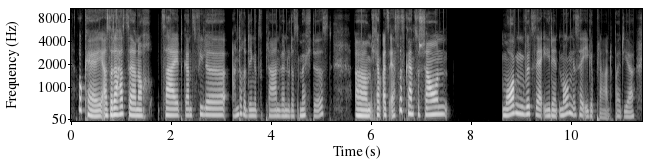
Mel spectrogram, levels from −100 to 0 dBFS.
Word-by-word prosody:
Okay, 170 - +3
also, 180 +2 +4
da 200 0 +7
hast 220 -1 +2
du - - +4
ja 180 - +5
noch 175 -1 0 0.2
Zeit, 185 -2 +2
ganz 185 0 -4
viele 190 -2 -1
andere 195 +4 -5
Dinge 170 -1 -5
zu 175 +1 -24
planen, 165 0 -6
wenn 165 0 -5
du 160 - -6
das 160 +1 -12
möchtest. 180 +4 -7 0.5
Ähm, 170 -2 +5
ich - - -12
glaube, 195 -1 -1
als 185 0 +1
1. 295 - -2
kannst 225 -1 +2
du - - -3
schauen 210 +2 +2 1.1
morgen 215 +4 +2
willst 220 +1 -2
du 195 - -3
ja 180 - 0
eh 170 +1 -4
den 170 -2 -4
morgen 215 +7 -2
ist 195 +1 -11
ja 190 - -5
eh 160 -3 -7
geplant 125 -8 -13
bei 155 -1 -13
dir 145 0 -9
185 Hz, 205 wpm, -22 LUFS, 165-205 Hz, 1.1 s, da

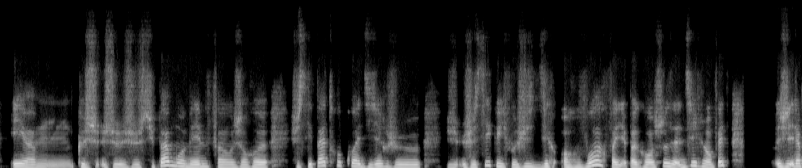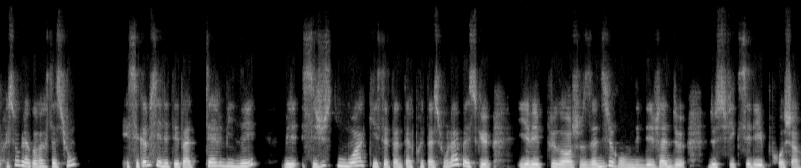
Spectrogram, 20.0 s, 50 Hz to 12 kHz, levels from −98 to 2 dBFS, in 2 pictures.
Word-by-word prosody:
et 205 +1 +5
hem, 110 - -3
que 190 - 0
je 165 - -6
je 170 +1 -2
je 170 +1 -5
suis 170 +1 -10
pas 260 +9 +4
moi-même. 185 -7 +2
Enfin, 170 -2 -2
genre, 170 +1 -4
heu, 170 -1 +4 0.3
je - - -12
sais 185 +1 -2
pas 245 +8 +1
trop 260 0 -7
quoi 210 -4 0
dire, 185 +2 -1
je 170 -1 -1 0.3
j 165 -1 -7
je 175 0 -1
sais 185 +11 -3
qu'il 210 -6 0
faut 165 - -3
juste 180 0 -2
dire: 185 +4 -1
«au 180 -1 +2
revoir», 205 - +2
enfin, 175 - 0
il 160 - 0
y - - -4
a - - 0
pas - - +3
grand 165 +1 +3
chose 205 +5 +1
à 160 - +5
dire 210 +9 -1
et - - -1
en 175 -1 +2
fait, 265 +7 +1 0.6
j'ai 190 -1 +3
l'impression 210 +7 -1
que - - +2
la 230 - +3
conversation, 205 - -1 0.6
c'est 210 0 -1
comme 260 +6 +3
si 300 -3 0
elle 230 - +4
était 200 -1 +3
pas 185 -1 +3 0.2
terminée. 230 - +2 0.3
Mais, 190 0 +3
c'est 205 -2 -4
juste 270 +4 -6
moi 245 +3 +3
qui 255 -5 -3
ai - - +4
cette 170 -3 -2
interprétation-là 185 - -1
parce 225 -4 +2
qu'il 180 -4 +1 0.3
y 180 - +1
avait 180 -1 +7
plus 185 +3 -1
grand 180 0 +6
chose 175 -1 -3
à 175 - +5
dire. 210 +6 +1
On 180 - -1
venait 170 -2 -3
déjà 160 +4 +2
de 165 -3 +1 0.3
de 175 - +2
se 175 +1 -9
fixer 175 +2 -3
les 160 -3 +3
prochains 170 0 -4
185 Hz, 235 wpm, -22 LUFS, 170-215 Hz, 0.6 s, avait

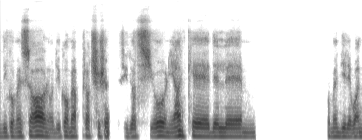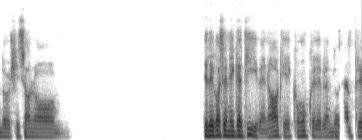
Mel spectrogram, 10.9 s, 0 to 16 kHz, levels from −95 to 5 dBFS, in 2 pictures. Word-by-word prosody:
di 105 +1 -7
come 110 0 -5
sono, 115 -3 +3
di 100 - -10
come 110 +1 -3
approccio - - -4
certe - - -3
situazioni, 105 +2 -1
anche 115 -3 +1
delle 110 0 0 1.3
come 110 -1 -7
dire, 105 -1 -4
quando 105 0 -4
ci 105 - -6
sono 100 -2 -4 2.0
delle 130 0 +8
cose 130 +2 +6
negative, 125 -4 +3
no, 110 +5 +2
che 110 -4 -5
comunque 120 -1 -3
le 100 - -2
prendo 105 +1 -5
sempre 120 -1 -3
110 Hz, 135 wpm, -23 LUFS, 105-120 Hz, 2.0 s, delle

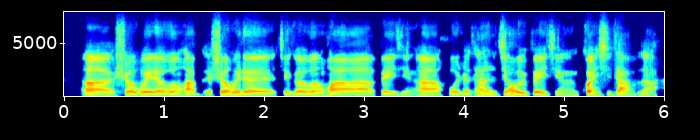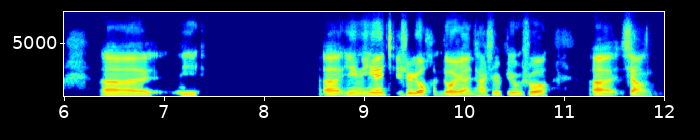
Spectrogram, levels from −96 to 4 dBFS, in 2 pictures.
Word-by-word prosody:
呃， 90 -1 +5
社 110 - 0
会 115 -1 +3
的 95 -3 +1
文 95 +4 -2
化 125 -2 +3
背 - - -10
社 130 - +2
会 135 -1 +1
的 100 -5 +1
这 105 - -6
个 95 -1 +1
文 100 +2 0
化 105 -6 +3
背 110 - -3
景 95 -1 -12
啊， 95 +2 +2
或 - - -5
者 - - -6
他 140 +4 -2
的 120 - -7
教 - - +2
育 100 - -2
背 95 - +1
景 80 - -9 0.2
关 115 +1 +4
系 115 -4 -5
大 - - +1
不 - - -19
大？ - - -6 0.4
呃， 90 -1 +2 0.4
你 95 -2 -6 1.2
呃， 115 -1 +3
因 170 +2 -2
为 155 - -4
因 180 - 0
为 195 - +5
其 175 -4 -7
实 170 0 0
有 145 -2 +4
很 150 - -18
多 - - +3
人 110 +1 0
他 135 +1 -4
是 140 - -6
比 - - -9
如 95 +1 -4
说， 115 +2 0 0.4
呃， 95 -2 +2
像， - - -1
105 Hz, 250 characters per minute, -25 LUFS, 95-125 Hz, 1.2 s, 呃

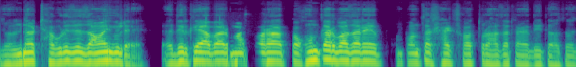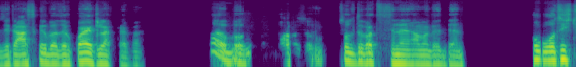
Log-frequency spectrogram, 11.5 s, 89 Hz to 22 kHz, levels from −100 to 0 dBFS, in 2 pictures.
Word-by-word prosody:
রবীন্দ্রনাথ 130 +5 +2
ঠাকুরের 145 +1 +2
যে 155 - +5
জামাইগুলা 150 -3 +5 0.4
ওদেরকে 150 +3 +1
আবার 150 +1 +3
মাসোহারা 150 +1 +1 0.2
তখনকার 165 +5 +4
বাজারে 155 0 +4 0.4
৳৫০ 140 +1 -3
৳৬০ 135 -2 -2
৳৭০০০০ 125 -2 -5
দিতে 115 -1 -8
হতো, 105 +2 -10
যেটা 120 +1 -5
আজকের 130 +2 -5
বাজারে 125 -1 -3
কয়েক 150 -3 +3
লাখ 120 - -6
টাকা। 105 0 -15 0.8
আ - - -5 0.2
বা - - -4 0.5
অ - - -10 0.6
চলতে 145 -2 -1
পারতেছে 140 -1 -4
না - - 0
আমাদের 120 -1 -6
দেন। 115 -1 -9 0.7
খুব 170 -1 +1
অতিষ্ট 175 +1 +1
140 Hz, 155 wpm, -21 LUFS, 125-150 Hz, 0.8 s, যে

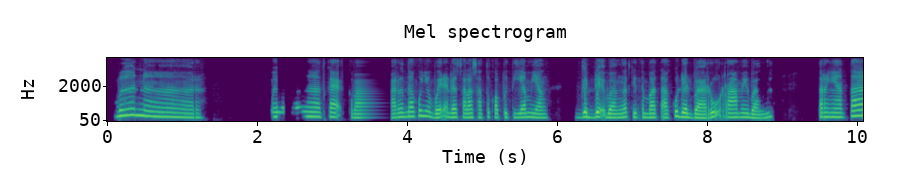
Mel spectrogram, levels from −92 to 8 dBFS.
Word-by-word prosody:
Bener, 225 -9 +2 1.0
bener 215 0 -3
banget 220 0 -1
kayak 210 -1 +1
kemarin 175 +1 -4
tuh 225 - +2
aku - - +2
nyobain 190 -6 +1
ada 195 -1 +2
salah 185 0 +1
satu 185 +1 -5
kopitiam 185 +1 -1
yang, 170 0 -1 0.5
gede 210 0 +5
banget 185 +3 +2
di - - +1
tempat 185 0 +1
aku 175 +7 -2
dan 195 -2 +6
baru 165 +4 +3 0.2
rame 195 0 +1
banget, 165 +5 -2 0.6
ternyata 205 +1 +1
195 Hz, 135 wpm, -19 LUFS, 180-215 Hz, 1.0 s, dan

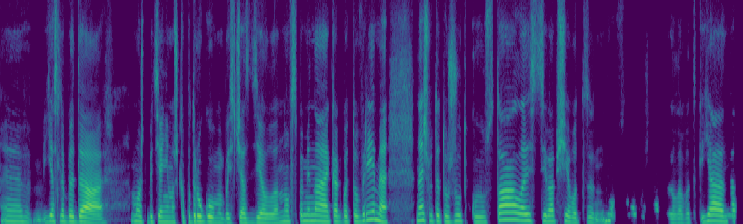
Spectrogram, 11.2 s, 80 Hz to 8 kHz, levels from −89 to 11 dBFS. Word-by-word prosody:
э, 190 -4 -5 0.2
если 200 +1 -2
бы, 190 0 +1
да, 155 -5 +5 0.3
может 195 -4 -4
быть, 180 +1 -6
я 185 - +2
немножко 180 0 -6
по-другому 185 -4 +2
бы 155 - -4
сейчас 160 +2 -2
делала. 155 -2 0
Но 190 +4 -4
вспоминая 205 -1 +1
как 195 -1 -1
бы 190 - -2
то 195 +2 -3
время, 220 -3 +2 0.4
знаешь, 230 -1 +1
вот 200 0 -8
эту 195 -2 -1
жуткую 180 -1 -4
усталость 230 +1 +4
и 205 - 0
вообще 200 0 -1
вот, 165 -1 -6
э, - - -8
ну, 220 -2 -7
всё - - -39
равно, 225 +11 -16
что 155 - -17 0.2
было. 145 0 -6
Вот 155 +2 -12
к - - -18
я, 205 +1 +4
да 200 +1 -5
190 Hz, 195 wpm, -20 LUFS, 175-210 Hz, 0.4 s, да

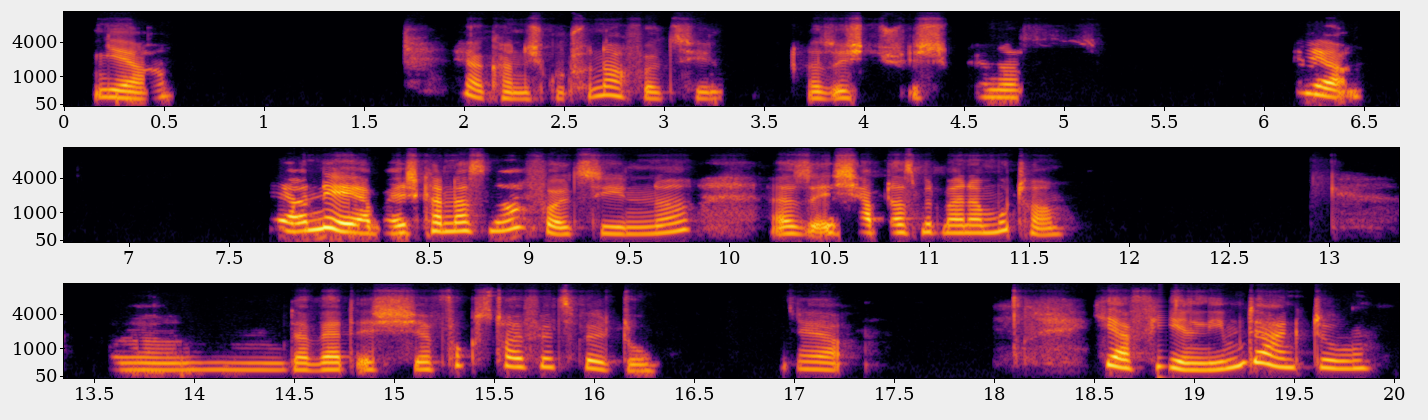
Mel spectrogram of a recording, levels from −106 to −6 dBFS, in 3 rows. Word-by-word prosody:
Ja. 210 0 -1 1.5
Ja, 245 -7 -2
kann 180 -2 -6
ich 175 - -5
gut 180 - -13
vo - - -11
nachvollziehen. 185 -8 -6 0.4
Also, 190 +1 -5
ich 480 - -4
ich - - -4
kenne 220 -1 -5
das 215 - -5 1.4
Ja. 265 -7 +5 1.3
Ja, 275 -3 +7
ne, 295 -7 +11
aber 215 +1 +1
ich - - +4
kann 275 -1 +4
das 285 +1 +3
nachvollziehen, 205 - -1
ne? 255 +8 -2 0.4
Also, 210 0 0
ich 235 - +2
habe 235 0 +1
das 240 0 0
mit 255 -2 -5
meiner 230 0 +2
Mutter. 200 - -3 1.9
Ähm, 205 0 -9
da 200 -1 -3
werde 210 0 +1
ich, 200 -1 -2
äh, 215 0 -2
Fuchsteufelswild 285 - -3
du. 180 -1 -7 0.7
Ja. 220 -3 -4 1.3
Ja, 290 -6 +7
vielen 230 -7 0
lieben 235 +10 +1
Dank 360 -10 +2
du. 245 -2 -2
225 Hz, 125 wpm, -23 LUFS, 200-270 Hz, 1.9 s, ne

